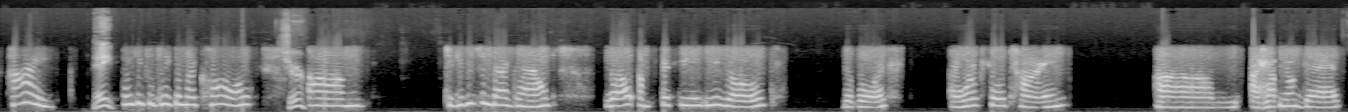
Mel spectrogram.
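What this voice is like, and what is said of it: Muffled voice over the phone. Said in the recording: “You sound a bit muffled.”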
